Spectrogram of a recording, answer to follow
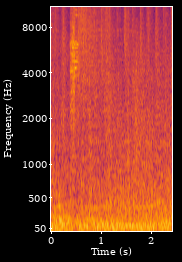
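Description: Loud trailer soundtrack: dense music with deep booming hits, and a brief hissing swell about half a second in.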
